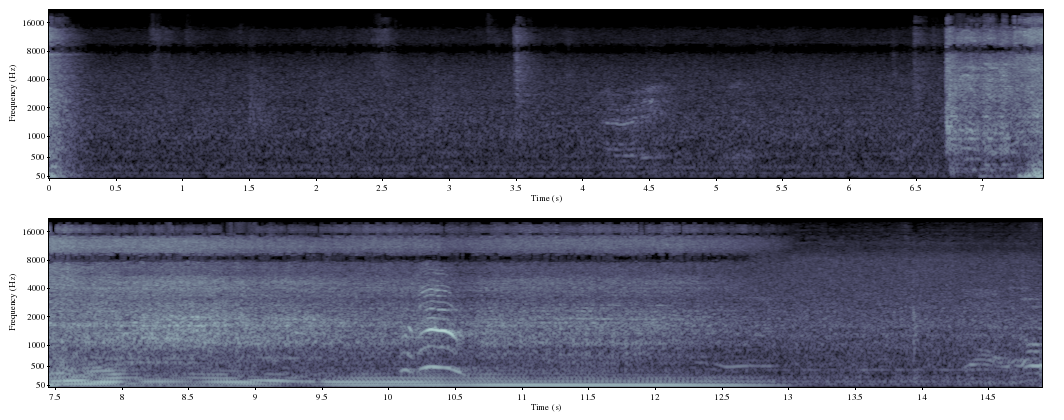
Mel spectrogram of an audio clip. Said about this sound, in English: then we're gonna start up the car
